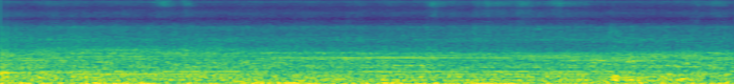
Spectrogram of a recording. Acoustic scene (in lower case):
residential area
